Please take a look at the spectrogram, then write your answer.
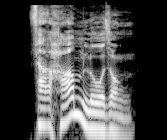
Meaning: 1. downplaying 2. trivialisation
- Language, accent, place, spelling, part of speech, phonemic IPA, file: German, Germany, Berlin, Verharmlosung, noun, /fɛɐ̯ˈhaʁmloːzʊŋ/, De-Verharmlosung.ogg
